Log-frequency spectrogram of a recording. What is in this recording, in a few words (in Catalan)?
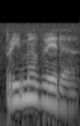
"primavera", Catalan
